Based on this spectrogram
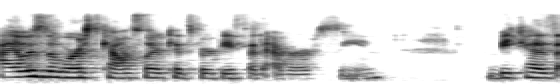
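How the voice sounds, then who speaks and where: Speaking at a fairly quick pace, a woman with an American accent keeps a medium pitch and a monotone, flat intonation. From US, Pennsylvania. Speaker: nonprofit executive, peacebuilder. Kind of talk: panel talk.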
